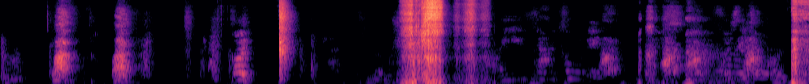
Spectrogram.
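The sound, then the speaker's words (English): A dog barks repeatedly in sharp, separate bursts, loud, with one louder double bark midway; quieter voices murmur toward the end. “I'm really sorry, my dog has just started barking.”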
